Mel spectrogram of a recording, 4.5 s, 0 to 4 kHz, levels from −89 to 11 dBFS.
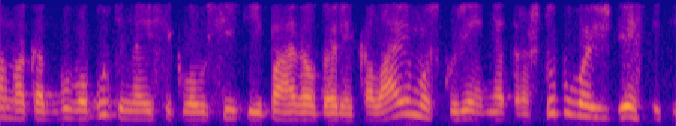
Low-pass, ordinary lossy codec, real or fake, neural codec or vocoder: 3.6 kHz; Opus, 64 kbps; real; none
